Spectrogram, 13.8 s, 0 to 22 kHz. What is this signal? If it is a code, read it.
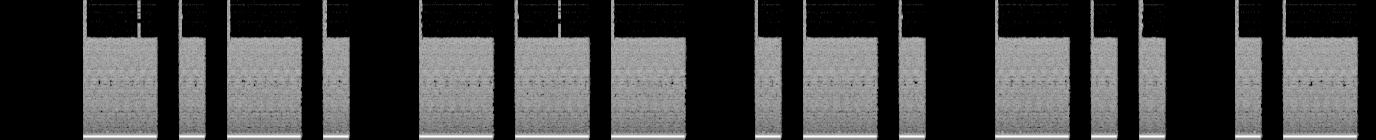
Morse code, heard as a keyed tone, about 5 wpm, 600 Hz. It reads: CORDA
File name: CW / 5PPM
